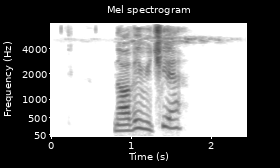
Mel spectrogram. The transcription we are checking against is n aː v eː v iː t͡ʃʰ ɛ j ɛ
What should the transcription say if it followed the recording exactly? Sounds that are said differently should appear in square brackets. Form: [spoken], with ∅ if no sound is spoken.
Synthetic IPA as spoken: n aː v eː [w] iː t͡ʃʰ [i] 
